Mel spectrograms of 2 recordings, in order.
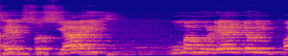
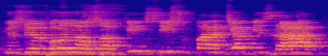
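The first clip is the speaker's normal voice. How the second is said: raised, insistent preacher's voice; full-force preaching; 4 semitones higher, 7 dB louder than usual. Real, not acted. Preacher warning the church with God's message, forceful.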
